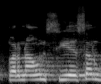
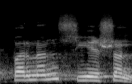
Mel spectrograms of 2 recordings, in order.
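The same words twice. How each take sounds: First: प्रोनाउंसिएशन said with "naun", the wrong way; wrong pronunciation demo. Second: प्रोनंसिएशन said with "nun", slowly and clearly; right pronunciation. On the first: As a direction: show the mistaken प्रोनाउंसिएशन with a "naun" sound. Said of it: "जो कि ये भी गलत है". ("प्रोनाउंसिएशन" गलत उच्चारण, "नाउन" के साथ) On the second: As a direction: model the correct प्रोनंसिएशन without "naun". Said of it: "इसका सही प्रोनंसिएशन". (सही उच्चारण "प्रोनंसिएशन", धीरे और साफ़) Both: Shown as a demonstration.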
